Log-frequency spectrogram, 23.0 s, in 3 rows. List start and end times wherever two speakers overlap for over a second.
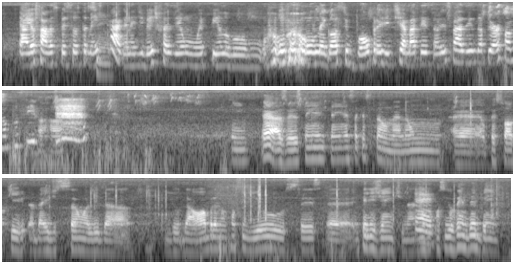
none

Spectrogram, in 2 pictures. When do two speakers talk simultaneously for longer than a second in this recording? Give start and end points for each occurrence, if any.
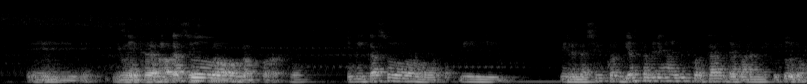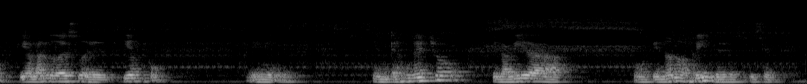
1.2-2.5

